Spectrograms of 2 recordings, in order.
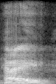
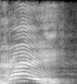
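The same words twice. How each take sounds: First: It is said in a deep, chesty voice. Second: It is said in a light, thin voice.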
